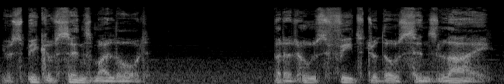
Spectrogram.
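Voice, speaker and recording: An actor playing a solemn, probing counsellor in a video game, speaking in grave, deliberate rhetorical phrases. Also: male voice, rumbling low, pushed and bright, soft background music, full character voice. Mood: solemn, challenging. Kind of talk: video game cutscene acting.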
